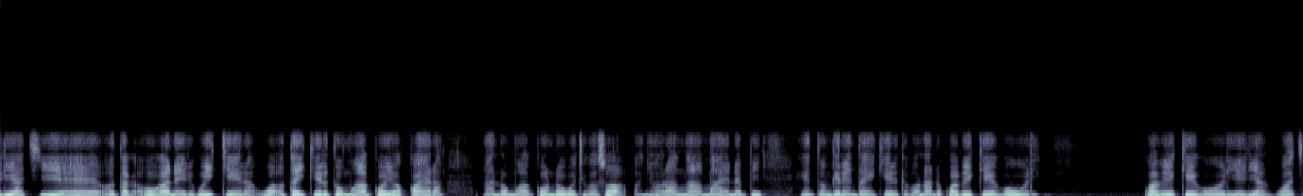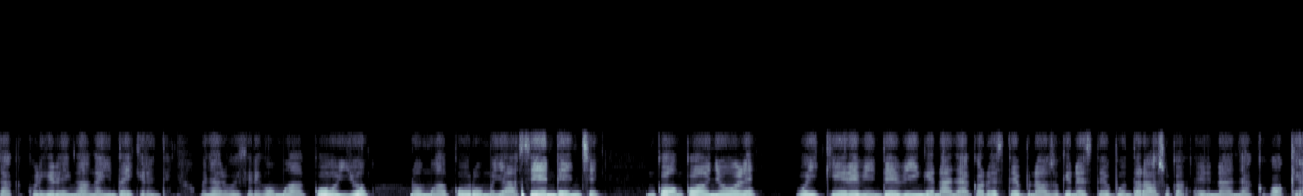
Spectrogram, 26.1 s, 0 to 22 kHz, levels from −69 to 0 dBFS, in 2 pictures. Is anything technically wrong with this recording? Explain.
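Yes. AMR comfort noise appears at 10.91 to 11.45 s (just after "naende kwabeka egori"), 11.80 s, 16.93 to 17.13 s, 17.53 to 17.57 s, 19.25 to 19.49 s, 20.75 to 20.99 s and 21.28 s. The phone judged these moments silent and stopped sending speech frames. The receiver filled each gap with synthetic noise, so the real background drops out and a smooth, steady hiss switches in and out. The wideband speech around these gaps is clear, which fits a high-rate AMR-WB mode.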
